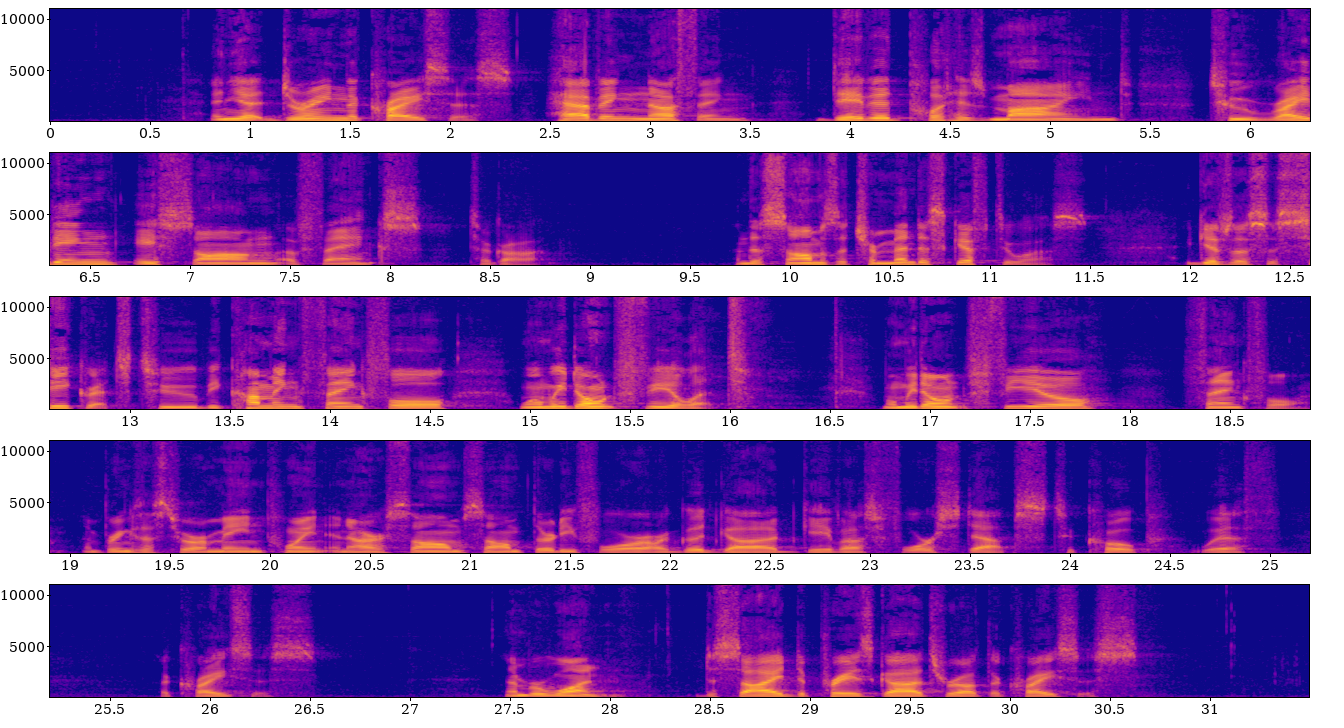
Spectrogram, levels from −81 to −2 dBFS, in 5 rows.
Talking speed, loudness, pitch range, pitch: 150 wpm, -22 LUFS, 125-150 Hz, 135 Hz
